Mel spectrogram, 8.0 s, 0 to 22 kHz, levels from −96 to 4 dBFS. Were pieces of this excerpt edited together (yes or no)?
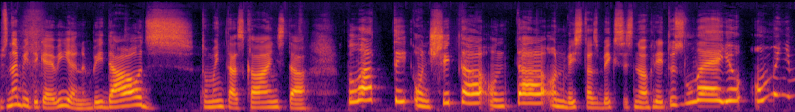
yes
